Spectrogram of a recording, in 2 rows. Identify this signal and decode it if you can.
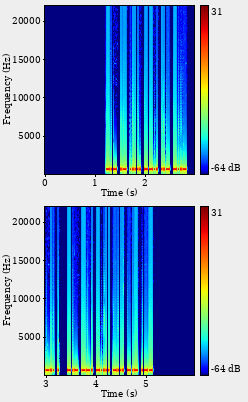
Morse code, heard as a keyed tone, about 45 wpm, 700 Hz. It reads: KA5ZUX DE KG6BKW
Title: USA Callsign DE Callsign 50wpm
